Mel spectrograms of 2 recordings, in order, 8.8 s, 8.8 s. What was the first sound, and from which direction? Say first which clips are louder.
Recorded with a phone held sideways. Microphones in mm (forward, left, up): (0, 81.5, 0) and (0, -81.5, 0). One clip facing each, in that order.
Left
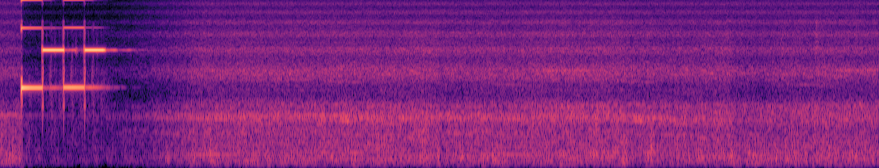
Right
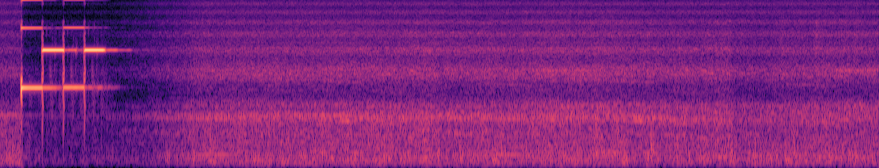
An alarm: left 1 dB; 60° right (ahead or behind).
